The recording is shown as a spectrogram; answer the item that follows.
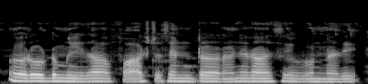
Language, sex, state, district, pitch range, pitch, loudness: Telugu, male, Telangana, Mahabubabad, 135-145 Hz, 140 Hz, -16 LUFS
